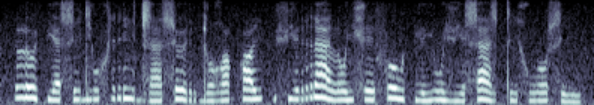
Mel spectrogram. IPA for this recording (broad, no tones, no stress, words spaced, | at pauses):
lɵpʲæ sidjuxri d͡zæsør duʁʷiqʷi | fʲøræ lojxefow pʲɵju vʲesæztix wosi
